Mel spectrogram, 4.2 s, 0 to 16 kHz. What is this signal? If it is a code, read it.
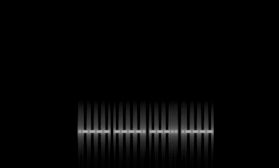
Morse code, heard as a keyed tone, about 44 wpm, 700 Hz. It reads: 1981
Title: Numbers - Contest Style - 4-Digit 45wpm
